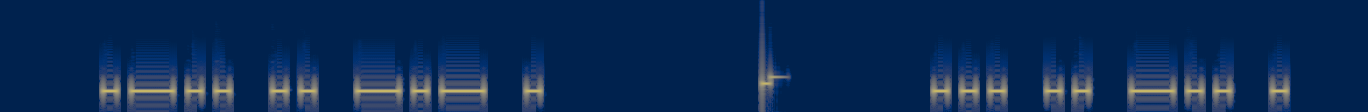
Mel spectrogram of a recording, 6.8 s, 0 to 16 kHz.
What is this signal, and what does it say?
Morse code, heard as a keyed tone, about 17 wpm, 700 Hz. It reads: LIKE SIDE
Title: Sets of 2 Words - New Word Drill - 17wpm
